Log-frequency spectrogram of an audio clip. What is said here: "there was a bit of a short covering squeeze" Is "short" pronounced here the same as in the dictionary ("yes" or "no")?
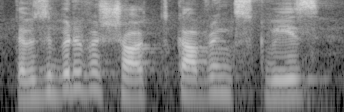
yes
